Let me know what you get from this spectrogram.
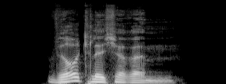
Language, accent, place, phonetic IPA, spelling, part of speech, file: German, Germany, Berlin, [ˈvɪʁklɪçəʁəm], wirklicherem, adjective, De-wirklicherem.ogg
- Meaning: strong dative masculine/neuter singular comparative degree of wirklich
